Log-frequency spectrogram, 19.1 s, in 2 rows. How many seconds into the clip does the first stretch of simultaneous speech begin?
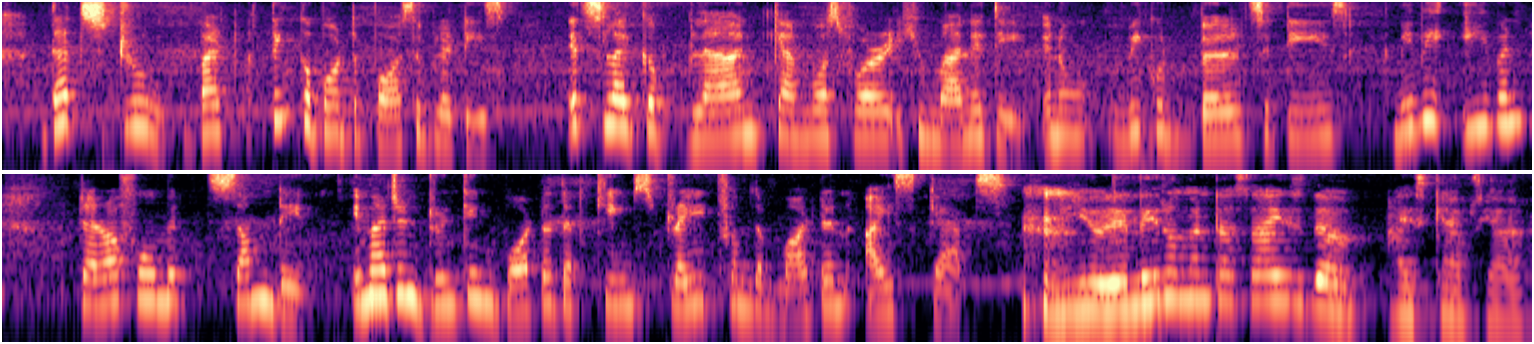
none

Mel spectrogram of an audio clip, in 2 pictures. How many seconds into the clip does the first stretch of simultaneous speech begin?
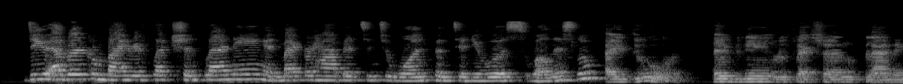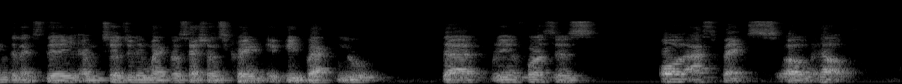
none

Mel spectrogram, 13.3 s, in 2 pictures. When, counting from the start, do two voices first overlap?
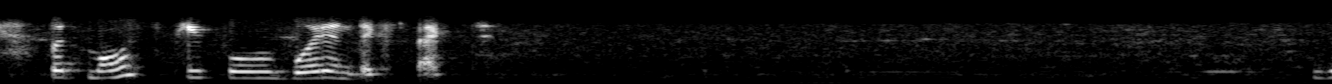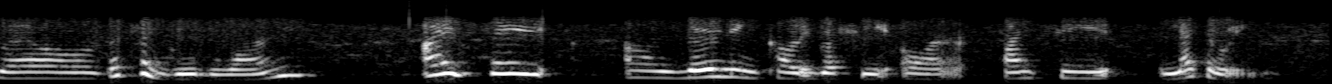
none

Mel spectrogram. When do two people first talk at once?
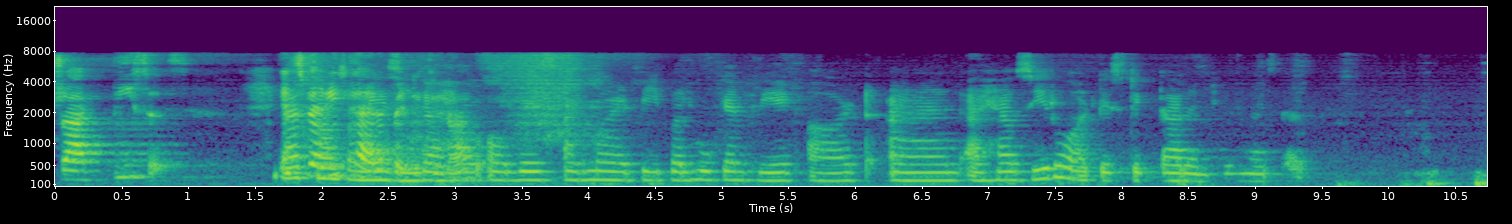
1.7 s

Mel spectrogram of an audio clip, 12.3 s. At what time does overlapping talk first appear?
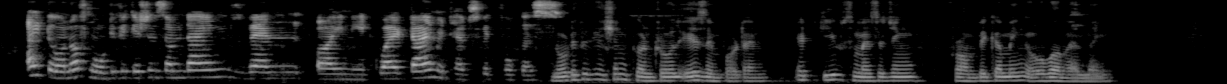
none

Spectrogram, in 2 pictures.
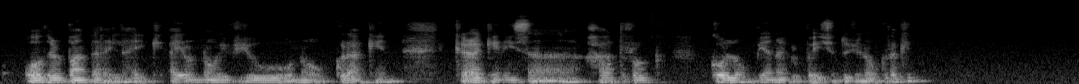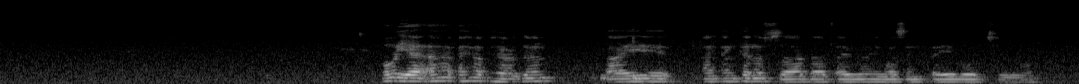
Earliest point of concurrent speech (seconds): none

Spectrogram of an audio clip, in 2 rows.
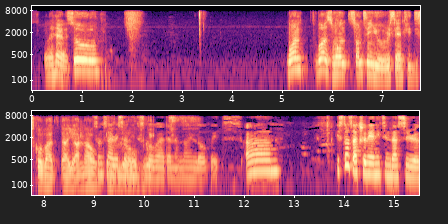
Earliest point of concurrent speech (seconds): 9.0 s

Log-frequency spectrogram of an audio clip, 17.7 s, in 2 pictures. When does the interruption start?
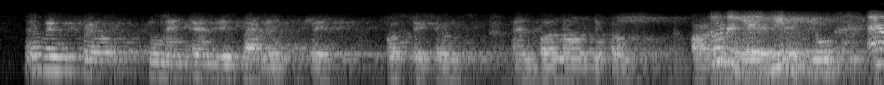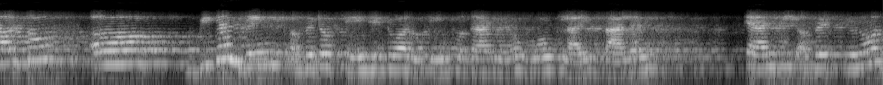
7.1 s

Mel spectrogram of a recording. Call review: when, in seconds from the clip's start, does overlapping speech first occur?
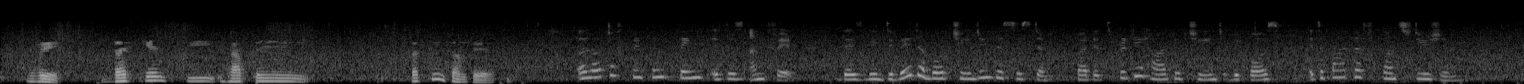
none

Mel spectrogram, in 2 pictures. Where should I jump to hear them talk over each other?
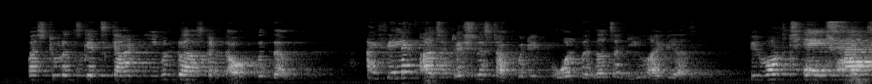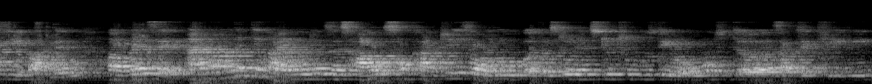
8.0 s

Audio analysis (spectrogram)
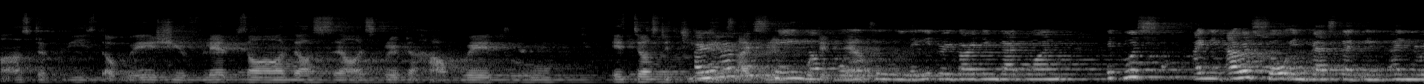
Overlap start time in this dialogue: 6.9 s

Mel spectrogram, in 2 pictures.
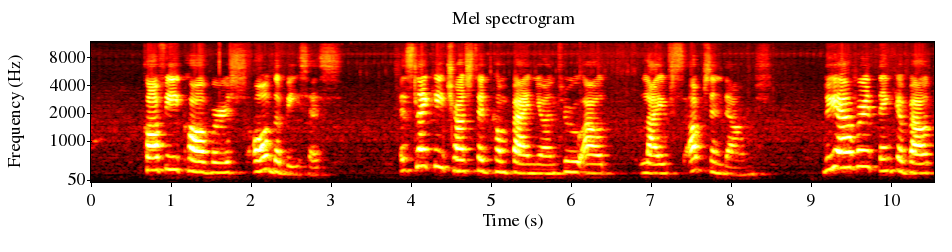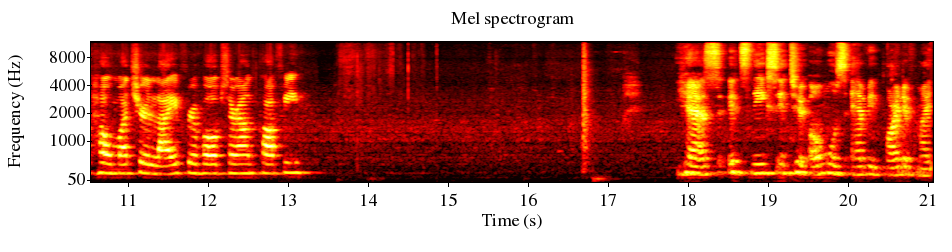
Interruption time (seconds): none

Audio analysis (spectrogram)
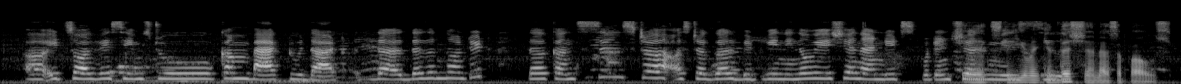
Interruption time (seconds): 9.6 s

